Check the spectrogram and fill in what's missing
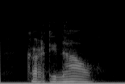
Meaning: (noun) 1. cardinal (high-ranking official in the Catholic Church, Prince of the Church) 2. cardinal (Cardinalid bird); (adjective) cardinal
- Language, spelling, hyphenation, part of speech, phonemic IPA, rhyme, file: Dutch, kardinaal, kar‧di‧naal, noun / adjective, /ˌkɑr.diˈnaːl/, -aːl, Nl-kardinaal.ogg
